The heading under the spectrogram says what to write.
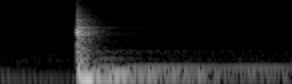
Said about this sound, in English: I would like to point out, I get moaned at for banging the table. Really, and hurt. I can imagine that sounded incredibly painful.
